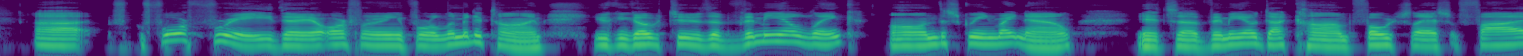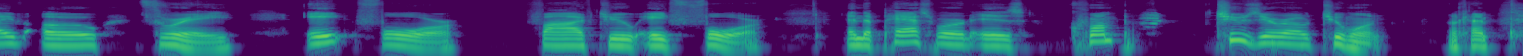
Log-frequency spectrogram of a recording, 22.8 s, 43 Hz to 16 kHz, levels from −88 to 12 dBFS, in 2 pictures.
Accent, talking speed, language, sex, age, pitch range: American, 90 wpm, English, male, 40-59, 125-160 Hz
